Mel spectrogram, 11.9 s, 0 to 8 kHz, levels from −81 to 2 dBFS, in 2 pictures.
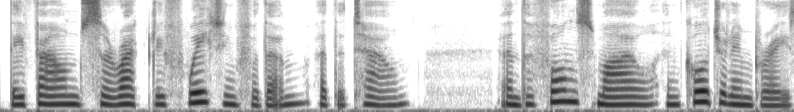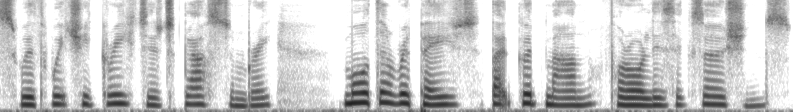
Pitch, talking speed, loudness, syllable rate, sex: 215 Hz, 160 wpm, -20 LUFS, 4.5 syllables/s, female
